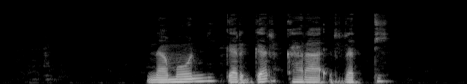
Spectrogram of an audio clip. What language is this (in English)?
Oromo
